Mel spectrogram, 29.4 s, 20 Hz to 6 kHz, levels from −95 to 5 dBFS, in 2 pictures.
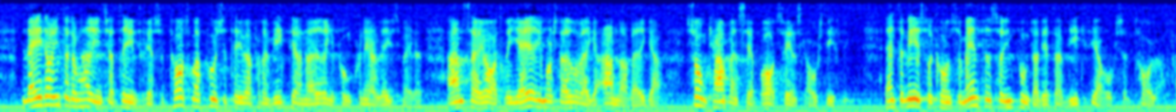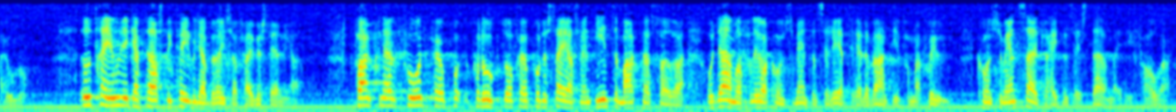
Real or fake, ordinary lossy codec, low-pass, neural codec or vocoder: fake; none; 5.4 kHz; codec, 16 kHz, 8 kbps, FreqCodec, smaller model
